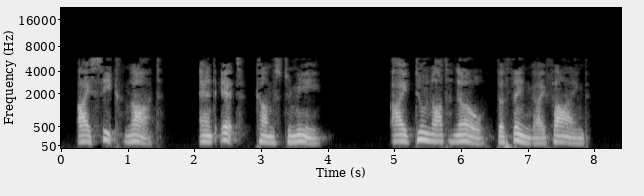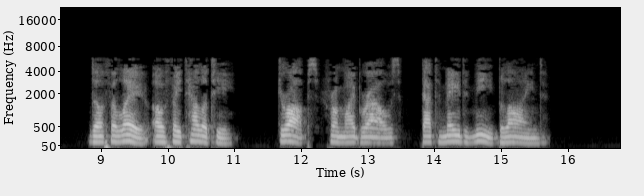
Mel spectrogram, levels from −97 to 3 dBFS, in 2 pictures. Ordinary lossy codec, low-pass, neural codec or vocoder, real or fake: MP3, 24 kbps; 7.2 kHz; codec, 16 kHz, 4 kbps, FreqCodec, smaller model; fake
